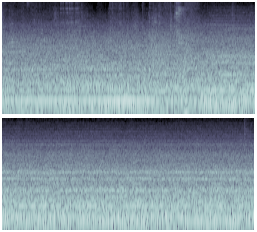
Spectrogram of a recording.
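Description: Steady low machinery hum inside an MEI hydraulic elevator car, with a brief thump a little before four seconds in.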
